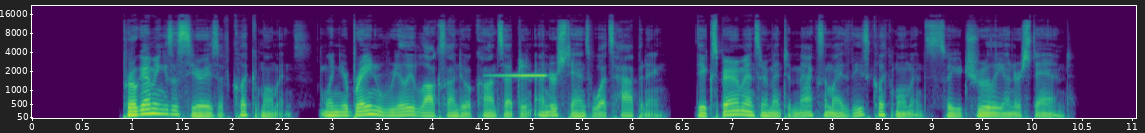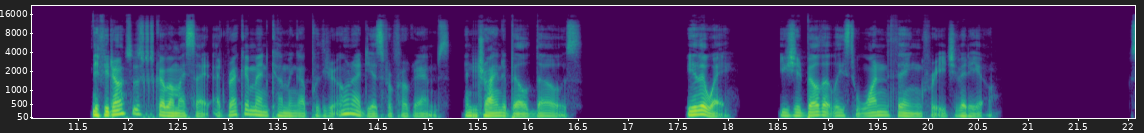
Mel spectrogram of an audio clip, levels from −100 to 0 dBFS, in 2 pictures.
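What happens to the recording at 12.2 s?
From 12.17 to 12.26 s there are repeated frames. A block of about 46 ms, which fits two compressed frames, plays twice more. The sound stutters. This adds 93 ms.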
